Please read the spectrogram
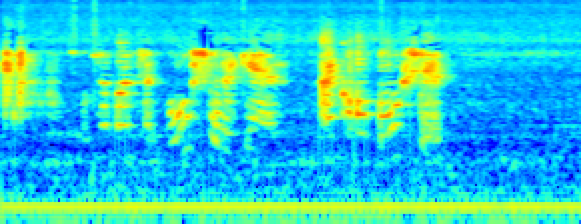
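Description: A person's voice talking over a telephone line, thin and narrow in tone, for about three seconds, with a steady low hum underneath.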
